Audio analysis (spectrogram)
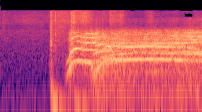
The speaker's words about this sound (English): But I want the biggest shout out you can come up with. So round up the troops and give us a big cheer.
